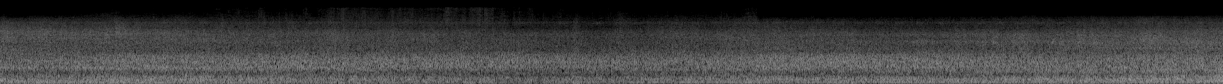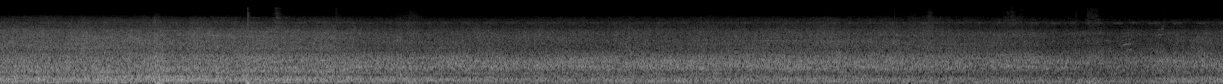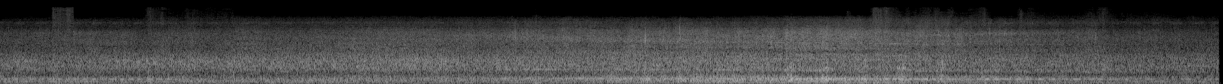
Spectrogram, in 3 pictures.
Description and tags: florida restarea3or32b
Florida rest stop on the way back home recorded with DS-40 and edited in Wavosaur.
road-trip, travel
